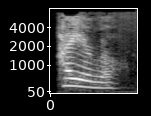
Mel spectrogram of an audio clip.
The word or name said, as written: hiero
